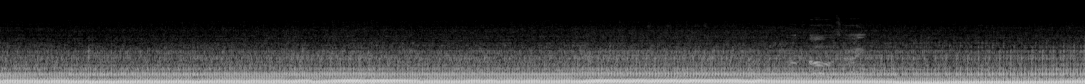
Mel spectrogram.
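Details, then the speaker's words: BMW 335i N54 single-turbo: engine turns over in a long uneven churn, about four beats a second, before firing; extended crank, owner suspects the crankshaft position sensor, unconfirmed. "it took a little minute for it to register and that's why I think it's sensor related"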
